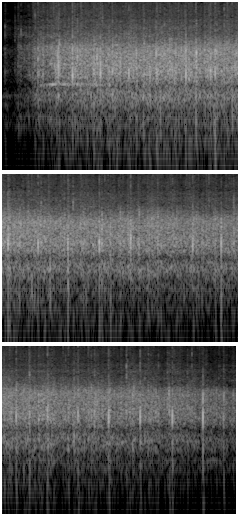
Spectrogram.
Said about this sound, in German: Darf ich Sie bitten, noch einmal zu klatschen, weil der Dank und der Applaus gehört nämlich den Vieren.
